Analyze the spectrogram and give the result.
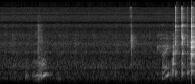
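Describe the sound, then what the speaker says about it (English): Canned beans with their juice go into a big chili pot, heard as a few soft clanks and wet slides of metal and liquid, with a denser rattle of can against pot near the end. "So I'll put a can of beans with the juice and all into my big pot here."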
